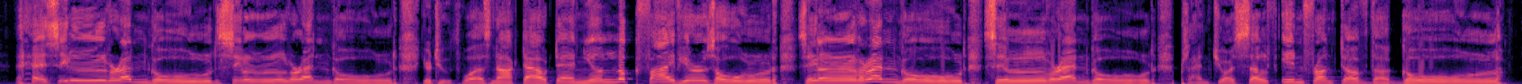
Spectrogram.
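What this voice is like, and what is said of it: Sung imitation of another person's voice. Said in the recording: “I might have hurt my throat doing a Burl Ives impression. ... It wasn't really a Burl Ives impression. ... That was more of a Merle Ives, I think, or a Burl Hives.”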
